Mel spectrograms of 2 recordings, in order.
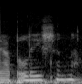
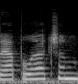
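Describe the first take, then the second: First: The third syllable has a long A vowel. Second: The third syllable has a short a vowel. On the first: This is how people from outside the region say it. "I have heard people say Appalachian" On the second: This is how people from the region say it. "I always said Appalachian"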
